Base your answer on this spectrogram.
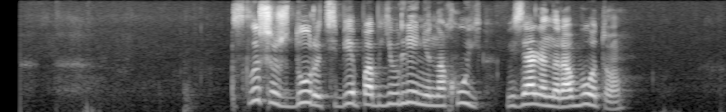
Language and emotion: Russian, angry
